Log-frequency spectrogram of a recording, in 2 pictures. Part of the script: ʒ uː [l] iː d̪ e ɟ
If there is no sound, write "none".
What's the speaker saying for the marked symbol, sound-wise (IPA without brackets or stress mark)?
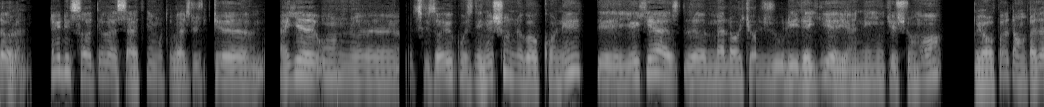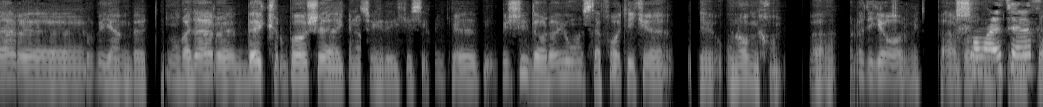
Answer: l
